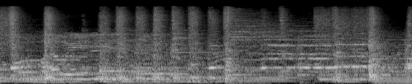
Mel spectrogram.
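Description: Live Latin band music led by a button accordion over drum kit and hand-drum percussion, played at a steady loud level with a regular beat.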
